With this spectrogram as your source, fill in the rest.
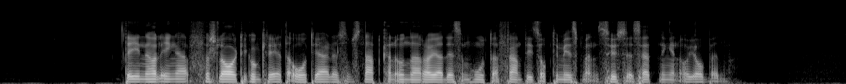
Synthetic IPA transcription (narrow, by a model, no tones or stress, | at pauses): d̪̥ɛɪnːəhɔlːɪŋːafœʂɭɑːɡt̪ʰɪlkʰɔŋkʰɾeːt̪a̰ʔoːt̪ʰjæːɖəʂɔmsnap̚t̪kʰanʔɵ̰nd̪anɾœjːad̪ɛsɔmɦuːt̪a̰ɾfɾamt̪ʰiːd̪sɔp̚t̪ɪmɪsmə̰nsʏsːəlsɛt̪nɪŋənʔɔ̰jɔbːən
